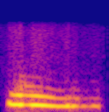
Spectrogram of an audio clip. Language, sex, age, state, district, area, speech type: Kannada, female, 18-30, Karnataka, Vijayanagara, rural, conversation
